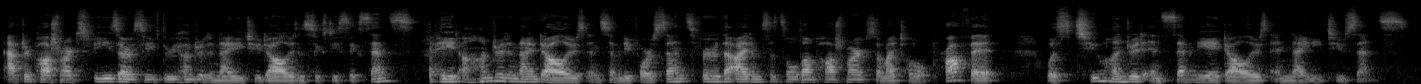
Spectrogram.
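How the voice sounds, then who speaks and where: A man's voice: on the low side, moderate pace, a bit bright, roomy sound. A man in his thirties from Texas hosting a casual reselling vlog, chatting upbeat to the camera and reading out sales figures. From Houston, Texas. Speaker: reselling channel host. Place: small room indoors, plain wall. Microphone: fixed camera at chest-up framing.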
